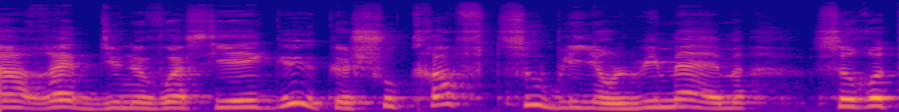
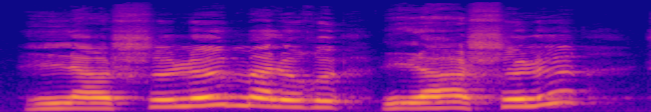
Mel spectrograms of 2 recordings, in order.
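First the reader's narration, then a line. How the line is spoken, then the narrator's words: Exclaimed in a thundering voice. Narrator (French): s'écria-t-il d'une voix tonnante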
